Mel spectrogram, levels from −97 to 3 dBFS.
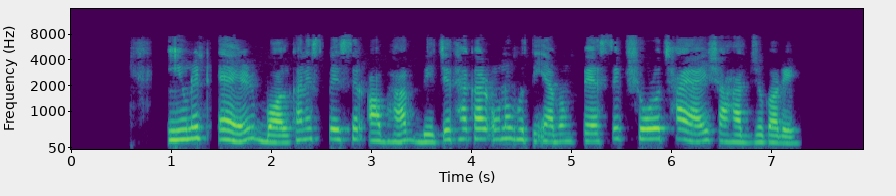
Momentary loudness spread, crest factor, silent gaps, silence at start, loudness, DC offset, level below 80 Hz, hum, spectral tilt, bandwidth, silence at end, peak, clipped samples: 7 LU; 18 dB; 1.41-1.45 s, 2.53-2.57 s, 5.07-5.12 s; 0.95 s; -23 LUFS; under 0.1%; -68 dBFS; none; -5 dB/octave; 8 kHz; 0.65 s; -6 dBFS; under 0.1%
